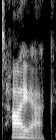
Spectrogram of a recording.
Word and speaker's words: Tyacke: Yes, that's Tyack, and it's spelled Tyacke.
